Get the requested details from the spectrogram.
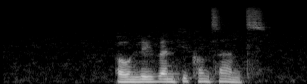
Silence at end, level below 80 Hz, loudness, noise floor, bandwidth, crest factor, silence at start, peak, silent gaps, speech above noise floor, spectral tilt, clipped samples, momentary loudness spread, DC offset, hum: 0.45 s; -60 dBFS; -22 LUFS; -59 dBFS; 14.5 kHz; 20 dB; 1.15 s; -4 dBFS; none; 38 dB; -8 dB/octave; under 0.1%; 14 LU; under 0.1%; none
